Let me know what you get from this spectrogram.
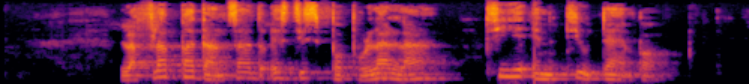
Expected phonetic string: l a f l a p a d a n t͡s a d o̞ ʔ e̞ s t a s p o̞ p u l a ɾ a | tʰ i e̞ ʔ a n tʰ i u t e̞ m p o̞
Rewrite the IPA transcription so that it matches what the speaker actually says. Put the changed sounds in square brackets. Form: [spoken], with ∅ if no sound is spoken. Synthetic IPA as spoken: l a f l a p a d a n t͡s a d o̞ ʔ e̞ s t [i] s p o̞ p u l a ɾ a | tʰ i e̞ ʔ [e] n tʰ i u t e̞ m p o̞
